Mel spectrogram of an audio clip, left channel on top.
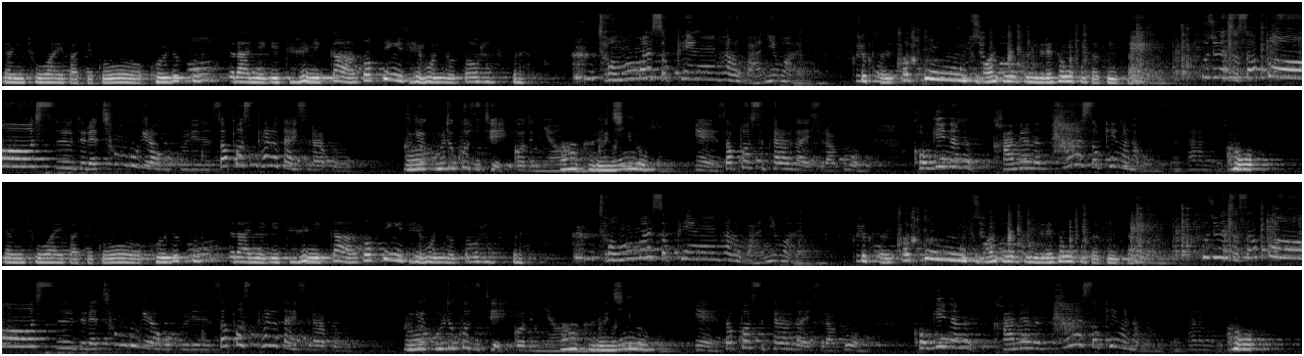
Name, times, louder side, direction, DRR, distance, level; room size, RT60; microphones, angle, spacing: voice 1, 0.0-2.0 2.3-5.3 5.7-5.9 8.6-11.4 17.0-17.5 18.6-19.5 25.2-25.5, left 3 dB, 65° left, 3 dB, 0.7 m, -24 dB
voice 2, 1.8-2.1 6.0-8.2 8.5-8.9 9.6-10.3 11.3-11.7 12.0-16.5 17.0-19.7 19.9-25.3, left 2 dB, 90° left, 3 dB, 1.8 m, -35 dB
Coin (dropping), 7.8-15.3, right 1 dB, 10° left, 2.1 m, -46 dB
25.5 x 23.5 x 4.7 m, 1.1 s
head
